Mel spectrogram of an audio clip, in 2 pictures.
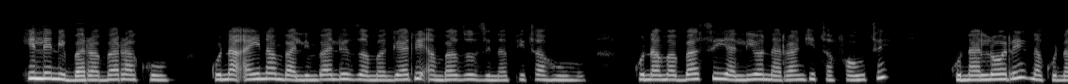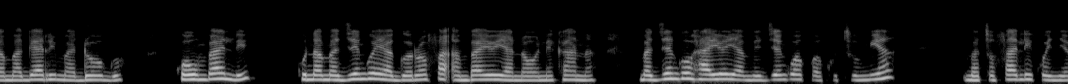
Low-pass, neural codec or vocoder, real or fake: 7.2 kHz; codec, 24 kHz, 6 kbps, HILCodec; fake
